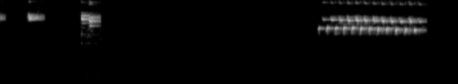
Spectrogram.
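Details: European goldfinch singing a clean song meant for tutoring captive birds: a few short bright notes, a pause, then a rapid even trill of pulsed notes lasting nearly two seconds, against complete silence.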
